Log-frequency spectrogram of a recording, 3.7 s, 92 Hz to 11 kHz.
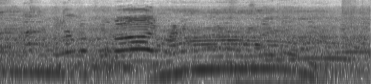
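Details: Cows at Ambari Haat cattle market, Dinajpur, on 21 March 2025: a clear low moo that climbs then holds for over a second, following a brief higher call, with market chatter behind.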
